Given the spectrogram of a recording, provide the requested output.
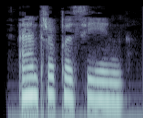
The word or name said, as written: anthropocene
